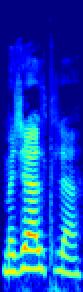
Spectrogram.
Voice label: "mazhalt", Archi

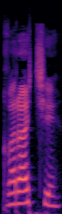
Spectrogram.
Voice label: "rarachi", Archi

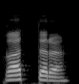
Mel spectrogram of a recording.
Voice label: "rattera", Archi

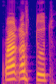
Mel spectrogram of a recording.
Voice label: "qiwakierttut", Archi

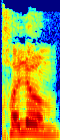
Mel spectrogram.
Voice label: "qol", Archi

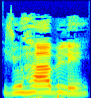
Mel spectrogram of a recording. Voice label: "zhuhab", Archi

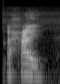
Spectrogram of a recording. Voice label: "piahaj", Archi

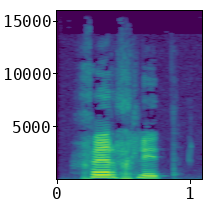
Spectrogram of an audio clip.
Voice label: xierx loc, archi

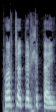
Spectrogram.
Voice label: "porcheterxli", Archi

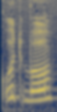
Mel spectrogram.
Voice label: "kiutbos pf", Archi

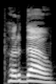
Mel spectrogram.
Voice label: "pardaw", Archi

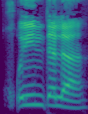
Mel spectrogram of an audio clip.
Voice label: "qiwintela", Archi

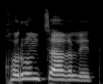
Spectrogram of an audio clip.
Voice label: "qurumcar", Archi

